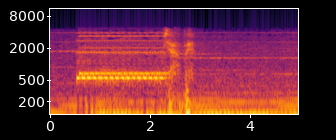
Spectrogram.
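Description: An office telephone on a parallel line rings with a steady electronic tone for about two seconds over a low background hum, then gives way to a couple of brief warbling chirps.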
